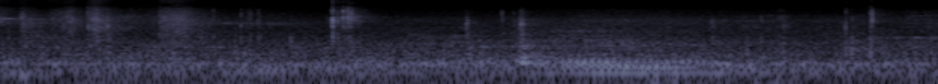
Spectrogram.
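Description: Faint handling noises as a motorcycle battery is pushed into its compartment and its plastic terminal cover is fitted: scattered light clicks and rustles, with one sharper click about two seconds in.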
